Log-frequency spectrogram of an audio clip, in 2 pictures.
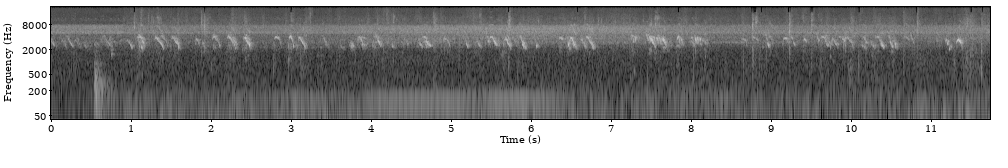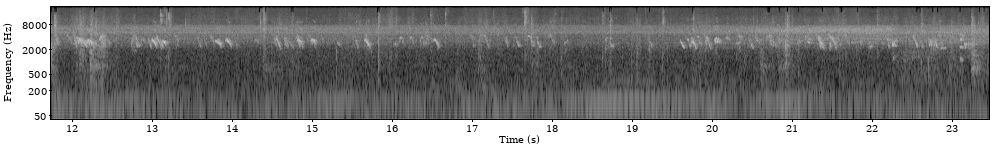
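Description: Ranger chickens cluck and chirp in a steady scatter of short calls over quiet outdoor background, fairly close and continuous, with no one talking.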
